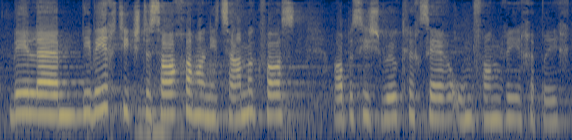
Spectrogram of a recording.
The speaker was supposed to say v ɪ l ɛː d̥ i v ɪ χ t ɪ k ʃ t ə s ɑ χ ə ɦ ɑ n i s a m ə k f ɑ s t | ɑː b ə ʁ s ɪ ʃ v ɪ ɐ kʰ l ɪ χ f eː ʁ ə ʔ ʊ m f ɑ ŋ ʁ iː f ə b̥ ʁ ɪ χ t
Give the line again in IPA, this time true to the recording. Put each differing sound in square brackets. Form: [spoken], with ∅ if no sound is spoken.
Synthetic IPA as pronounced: v ɪ l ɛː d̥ i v ɪ χ t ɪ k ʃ t ə s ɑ χ ə ɦ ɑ n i [t͡s] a m ə k f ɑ s t | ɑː b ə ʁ s ɪ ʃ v ɪ ɐ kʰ l ɪ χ [s] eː ʁ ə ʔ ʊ m f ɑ ŋ ʁ iː [χ] ə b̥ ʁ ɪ χ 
